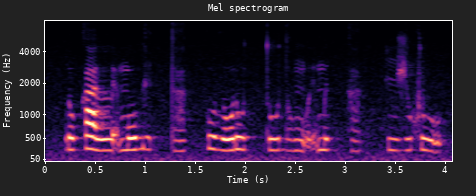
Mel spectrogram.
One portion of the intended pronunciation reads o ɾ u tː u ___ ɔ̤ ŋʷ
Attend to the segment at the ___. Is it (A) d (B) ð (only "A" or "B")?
A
